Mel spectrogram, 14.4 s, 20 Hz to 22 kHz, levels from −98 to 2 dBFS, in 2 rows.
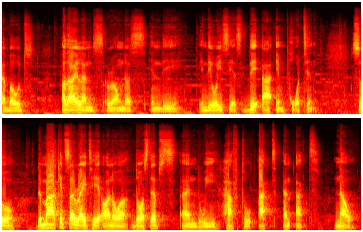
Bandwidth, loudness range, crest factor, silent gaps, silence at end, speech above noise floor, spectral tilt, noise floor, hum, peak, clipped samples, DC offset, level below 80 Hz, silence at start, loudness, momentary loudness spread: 15 kHz; 7 LU; 18 dB; none; 0.15 s; 28 dB; -5 dB/octave; -48 dBFS; none; -4 dBFS; under 0.1%; under 0.1%; -50 dBFS; 0 s; -21 LUFS; 15 LU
